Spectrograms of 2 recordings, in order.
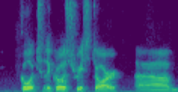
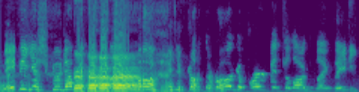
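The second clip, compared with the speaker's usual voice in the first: laughing at himself; 8 semitones higher, 5 dB louder than usual. Real, not acted. Laughing at his own blunder.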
